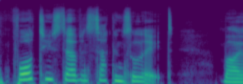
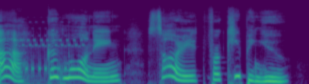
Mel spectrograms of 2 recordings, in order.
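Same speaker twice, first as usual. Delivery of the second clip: put-on British accent, kept consistent; 3 semitones higher than usual. A non-British speaker voices a character's dialogue: British accent. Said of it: "I'm just gonna default to a British accent".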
